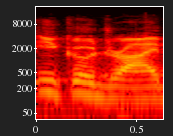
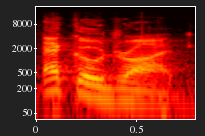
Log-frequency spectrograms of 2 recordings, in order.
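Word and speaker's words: Eco-Drive: Now, you may hear it as Eco Drive, and most of the material they've sent to us, it's going to be pronounced Echo Drive.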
